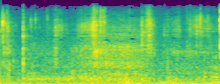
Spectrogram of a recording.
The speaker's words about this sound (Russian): Ну, слышно вот это жевание.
